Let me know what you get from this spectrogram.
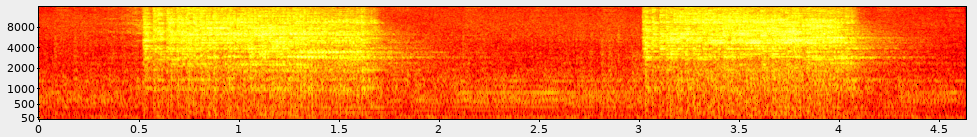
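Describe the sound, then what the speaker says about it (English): A grinder cleans up the cut edges of an exhaust pipe for a Ford F-150 Roush single exhaust system in two loud bursts of rasping, hissing grinding, each lasting about a second, with a lower hum between them. "we can go ahead and clean up the edges. So I'm over here at our grinder"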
